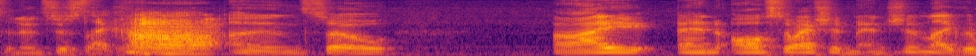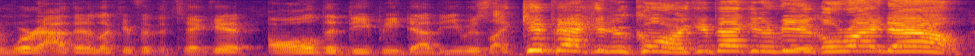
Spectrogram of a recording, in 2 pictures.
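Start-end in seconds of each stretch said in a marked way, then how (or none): 0.6-1.1 panicked yelp. Retold or imitated. Realizing the ticket is gone. 7.5-9.7 high, loud barked order; hammed-up official shouting orders; staff yelling. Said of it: "they're yelling at us".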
